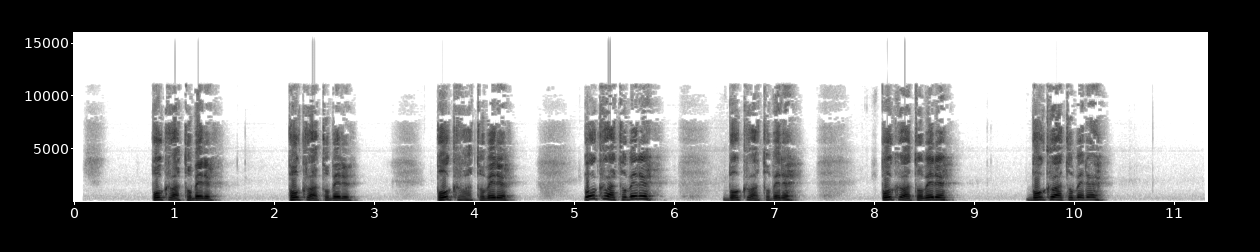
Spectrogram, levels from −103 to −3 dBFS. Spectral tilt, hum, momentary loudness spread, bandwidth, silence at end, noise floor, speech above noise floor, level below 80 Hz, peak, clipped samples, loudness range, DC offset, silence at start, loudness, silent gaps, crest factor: -4.5 dB/octave; none; 8 LU; 11.5 kHz; 1.05 s; -74 dBFS; 61 dB; -58 dBFS; 0 dBFS; under 0.1%; 1 LU; under 0.1%; 0.8 s; -14 LUFS; none; 16 dB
